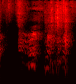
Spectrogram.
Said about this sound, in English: All right, I'm going to grab my dog so she doesn't whine. Hold on.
